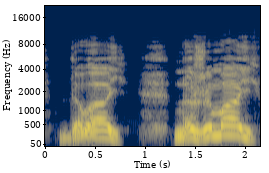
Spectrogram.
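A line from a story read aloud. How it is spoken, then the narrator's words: Ecstatic wheeze. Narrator (Russian): восторженно хрипел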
